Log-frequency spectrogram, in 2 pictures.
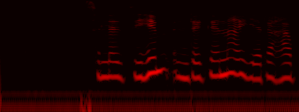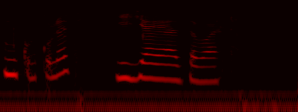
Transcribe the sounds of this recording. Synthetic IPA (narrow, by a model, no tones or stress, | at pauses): sɨləzːihɪmɨnd̪əɡənajɛɾaɦabunkʼʊlkʼulət̪ | jɪjːajazɨβal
